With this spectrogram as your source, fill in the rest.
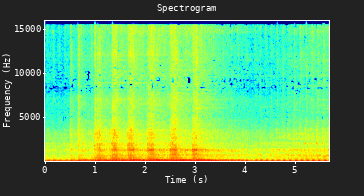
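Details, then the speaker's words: Super Splendor motorcycle, delivered to the customer: brief throttle blip, then steady, even single-cylinder idle beat, no knock; smooth, normal idle. "इसके engine में सांड कोरबा के messenger सा उतना smooth और चिकना मक्खन कर दिया है कि कस्टमर गाड़ी को ले जा चुका है"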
